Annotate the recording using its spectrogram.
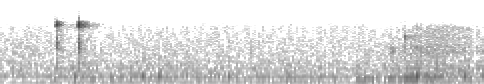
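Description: Near silence, with two quick clicks close together about a third of a second in.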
